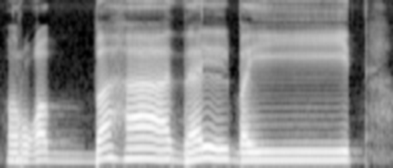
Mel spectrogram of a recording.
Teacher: रॉ को पुर करें, बा की शत पे दबाव भी डालना है, बा की ज़बर को लंबा नहीं करना।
